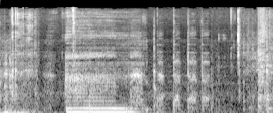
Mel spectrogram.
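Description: Scissors strain against thick material, cutting from the side and close to the microphone, giving a run of irregular snipping clicks and crunches, preceded by a brief steady low hum.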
